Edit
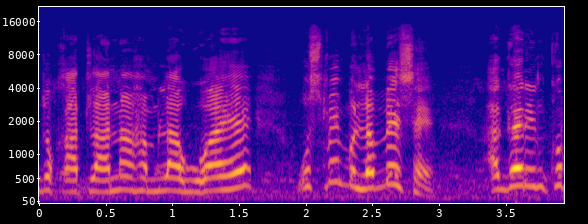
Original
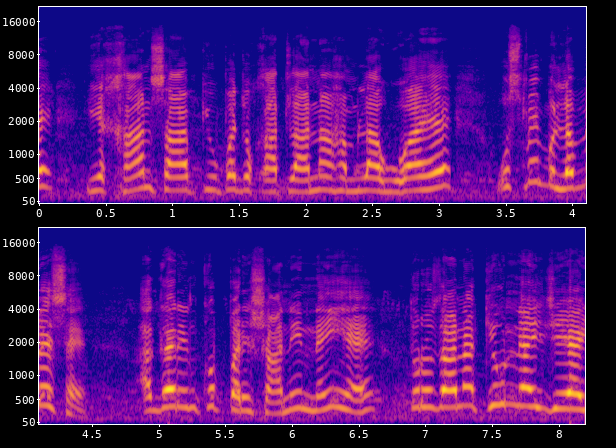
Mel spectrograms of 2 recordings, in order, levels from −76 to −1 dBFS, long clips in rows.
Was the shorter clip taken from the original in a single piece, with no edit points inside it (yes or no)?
yes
